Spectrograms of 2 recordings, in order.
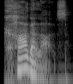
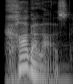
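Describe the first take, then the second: First: The middle consonant is a harsh fricative. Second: The middle consonant is a harsh fricative.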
